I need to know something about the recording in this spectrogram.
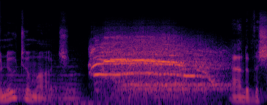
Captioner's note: screams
